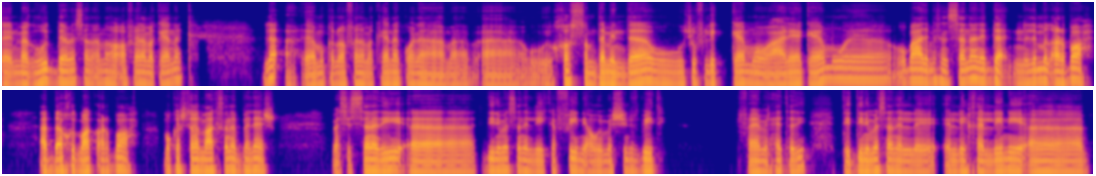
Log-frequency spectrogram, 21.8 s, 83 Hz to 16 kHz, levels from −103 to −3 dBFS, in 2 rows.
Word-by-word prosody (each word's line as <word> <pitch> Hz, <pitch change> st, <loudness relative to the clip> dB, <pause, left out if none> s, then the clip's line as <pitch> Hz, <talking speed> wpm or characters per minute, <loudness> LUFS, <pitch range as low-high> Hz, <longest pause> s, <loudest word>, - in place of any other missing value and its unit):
المجهود 100 Hz, +3 st, 0 dB
ده 110 Hz, -1 st, +2 dB
مثلًا 110 Hz, -1 st, -3 dB
أنا 110 Hz, 0 st, -4 dB
هاقَف 100 Hz, 0 st, -1 dB
أنا 105 Hz, -, +2 dB
مكانك، 100 Hz, +6 st, -2 dB, 0.7 s
لأ -, -, 0 dB
يعني 85 Hz, +1 st, +1 dB
ممكن 95 Hz, +2 st, -4 dB
أقَف 95 Hz, 0 st, -3 dB
أنا 95 Hz, -, 0 dB
مكانك 100 Hz, +2 st, -4 dB
وأنا 90 Hz, -3 st, -1 dB
م 85 Hz, -, -8 dB
ابقى 85 Hz, -1 st, -5 dB
ويخصّم 95 Hz, -, -3 dB
ده 100 Hz, -, +4 dB
من 95 Hz, -3 st, -1 dB
ده 110 Hz, +5 st, +5 dB
وشوف 105 Hz, 0 st, -5 dB
ليك 110 Hz, +1 st, -4 dB
كام 105 Hz, 0 st, +1 dB
وعليَّ 95 Hz, +1 st, +2 dB
كام 105 Hz, +7 st, -1 dB
و 135 Hz, 0 st, -1 dB, 0.5 s
وبَعد 125 Hz, -1 st, +4 dB
مثلًا 115 Hz, -1 st, -4 dB
سَنَة 115 Hz, +6 st, +2 dB
نبدأ 120 Hz, -2 st, +2 dB
نلِم 110 Hz, +3 st, -1 dB
الأرباح، 115 Hz, +2 st, +3 dB, 0.4 s
أبدأ 110 Hz, 0 st, +6 dB
آخُد 110 Hz, +1 st, -1 dB
معاك 105 Hz, +1 st, +5 dB
أرباح، 110 Hz, +2 st, 0 dB, 0.2 s
ممكن -, -, -2 dB
أشتغل 110 Hz, +1 st, +3 dB
معاك 105 Hz, 0 st, +6 dB
سَنَة 110 Hz, +1 st, 0 dB
ببلاش، 110 Hz, +1 st, -1 dB, 0.5 s
بس -, -, -3 dB
السنة 110 Hz, -1 st, +3 dB
دي 110 Hz, +2 st, +2 dB
آآ، 95 Hz, 0 st, +3 dB
تدّيني 110 Hz, 0 st, -3 dB
مثلًا 105 Hz, -1 st, -2 dB
اللي 95 Hz, -1 st, -3 dB
يكفّيني 100 Hz, +3 st, -3 dB
أو 95 Hz, 0 st, -1 dB
يمشّيني 95 Hz, +3 st, -2 dB
في 95 Hz, -, -11 dB
بيتي، 105 Hz, 0 st, -2 dB, 0.7 s
فاهم 95 Hz, 0 st, 0 dB
الحِتّة 100 Hz, +2 st, -3 dB
دي؟ 120 Hz, +3 st, -5 dB, 0.3 s
تدّيني 100 Hz, +4 st, 0 dB
مثلًا 105 Hz, -1 st, 0 dB
اللي 95 Hz, 0 st, -1 dB
اللي 100 Hz, 0 st, -1 dB
يخلّيني 100 Hz, +3 st, +1 dB
آآ 95 Hz, 0 st, +1 dB
100 Hz, 170 wpm, -26 LUFS, 95-110 Hz, 0.7 s, أبدأ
